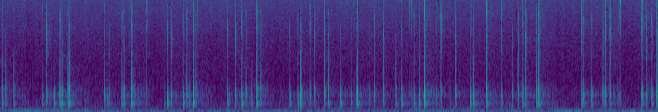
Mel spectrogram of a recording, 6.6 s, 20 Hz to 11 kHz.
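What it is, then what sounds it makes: Ceramic bowl tapped with nails. A medium, hollow, empty blue glossy bowl, likely ceramic, sits upside down and is tapped rapidly with long pointed acrylic nails from both hands. The result is a quick, uneven flurry of light clicky taps, each with a short, dry hollow tone centered around 290 Hz and a brief bright tick on top.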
